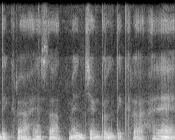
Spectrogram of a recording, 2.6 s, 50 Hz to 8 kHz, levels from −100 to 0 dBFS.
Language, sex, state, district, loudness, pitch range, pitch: Hindi, male, Himachal Pradesh, Shimla, -17 LUFS, 120-125 Hz, 125 Hz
